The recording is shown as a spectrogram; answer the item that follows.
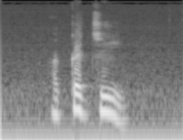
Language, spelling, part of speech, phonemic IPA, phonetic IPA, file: Tamil, அக்கச்சி, noun, /ɐkːɐtʃtʃiː/, [ɐkːɐssiː], Ta-அக்கச்சி.ogg
- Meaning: Spoken Tamil form of அக்கைச்சி (akkaicci, “elder sister”)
